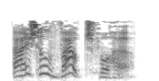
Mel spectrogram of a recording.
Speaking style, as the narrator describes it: said Miss Havisham in a thunderous tone

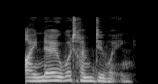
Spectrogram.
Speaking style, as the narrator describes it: Emery said

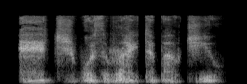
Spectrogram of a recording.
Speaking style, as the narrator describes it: he whispered

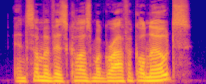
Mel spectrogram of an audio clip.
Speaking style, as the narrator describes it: I pleaded

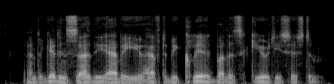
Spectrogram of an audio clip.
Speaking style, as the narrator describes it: Greg murmured

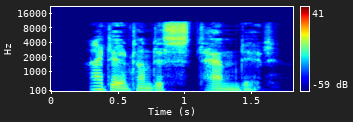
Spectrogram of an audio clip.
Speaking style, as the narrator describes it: Violet said miserably

